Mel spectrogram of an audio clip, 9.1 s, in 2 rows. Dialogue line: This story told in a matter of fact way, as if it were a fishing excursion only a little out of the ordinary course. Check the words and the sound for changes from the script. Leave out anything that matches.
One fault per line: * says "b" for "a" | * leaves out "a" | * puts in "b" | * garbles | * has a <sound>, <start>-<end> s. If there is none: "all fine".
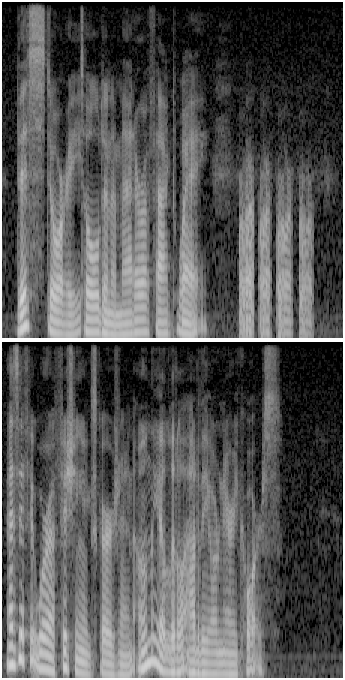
* has a laugh, 3.2-4.2 s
